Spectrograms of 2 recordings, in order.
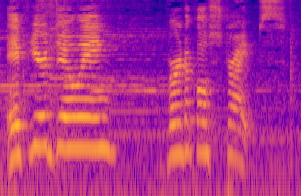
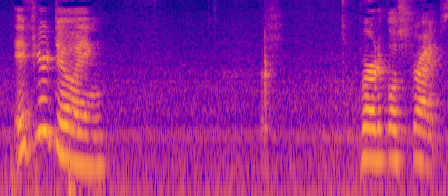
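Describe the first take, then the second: First: It is said loudly in a harsh, yelling tone. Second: It is said calmly in a gentle, friendly tone. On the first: The speaker sounds nasty. The speaker calls it wrong. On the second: The speaker sounds nice. The speaker calls it right.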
